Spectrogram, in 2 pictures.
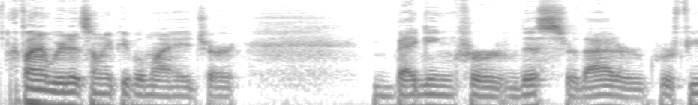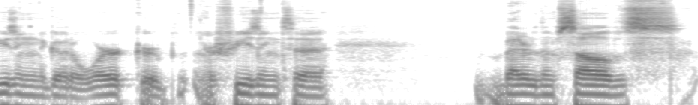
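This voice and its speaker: A man in his mid-twenties with a very low, darkish voice records a rambling solo podcast monologue. He speaks flatly, restarting often and trailing off into nervous chuckles before making blunt, cynical remarks with casual swearing.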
